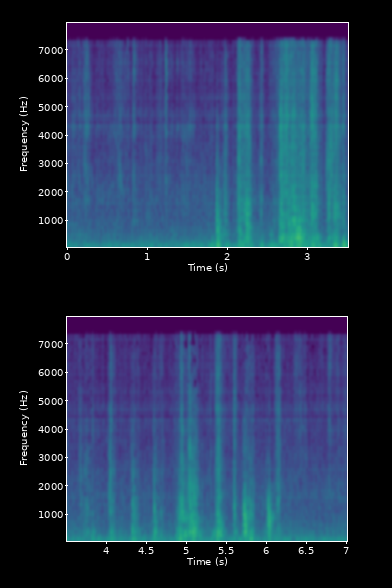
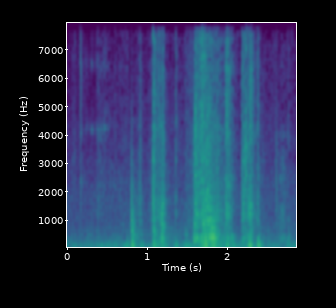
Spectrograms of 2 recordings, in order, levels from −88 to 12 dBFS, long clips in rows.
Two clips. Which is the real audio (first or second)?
second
